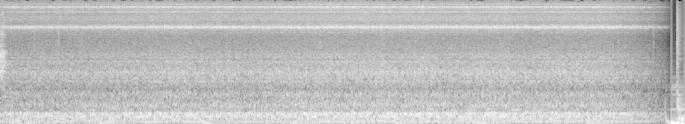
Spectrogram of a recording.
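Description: Steady mechanical hum and high thin whine of a laser engraver's fans and pumps, running on with the engraving finished. It cuts off abruptly near the end.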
